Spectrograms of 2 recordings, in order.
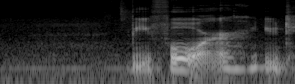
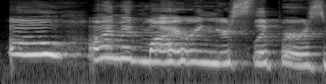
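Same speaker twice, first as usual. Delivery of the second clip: muttered; 7 semitones higher, 6 dB louder than usual. Acted. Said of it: "muttered Caramba".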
